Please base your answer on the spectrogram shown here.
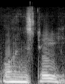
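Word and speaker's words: Wednesday: আপনারা জানেন এর উচ্চারণ ওয়েডনেসডে না, এর উচ্চারণ হচ্ছে ওয়েডনেসডে।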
